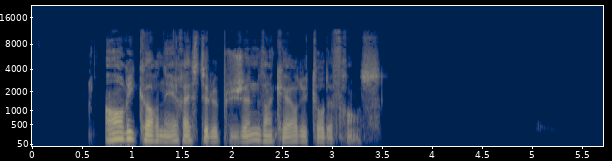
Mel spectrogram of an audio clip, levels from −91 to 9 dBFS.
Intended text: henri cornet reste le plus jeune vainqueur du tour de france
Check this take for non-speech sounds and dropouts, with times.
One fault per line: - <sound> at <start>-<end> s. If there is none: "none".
none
